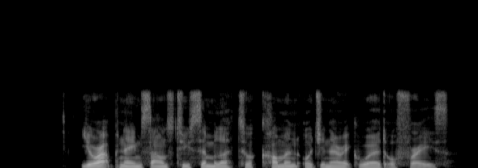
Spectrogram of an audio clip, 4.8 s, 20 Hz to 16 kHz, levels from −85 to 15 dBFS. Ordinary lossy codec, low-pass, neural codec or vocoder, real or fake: none; 7.2 kHz; none; real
